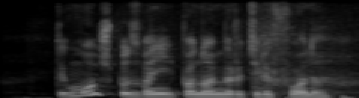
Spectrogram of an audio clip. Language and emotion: Russian, neutral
